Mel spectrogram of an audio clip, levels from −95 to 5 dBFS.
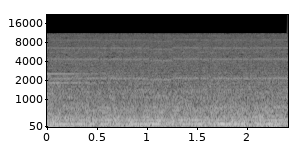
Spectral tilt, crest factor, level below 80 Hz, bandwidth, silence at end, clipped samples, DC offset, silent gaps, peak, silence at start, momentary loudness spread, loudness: -5 dB/octave; 14 dB; -34 dBFS; 11.5 kHz; 0 s; under 0.1%; under 0.1%; none; -10 dBFS; 0 s; 1 LU; -24 LUFS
